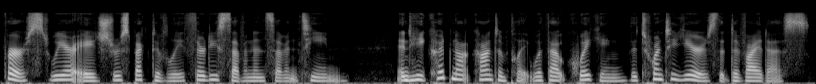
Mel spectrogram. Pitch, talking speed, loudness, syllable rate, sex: 185 Hz, 160 wpm, -20 LUFS, 5.3 syllables/s, female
